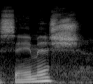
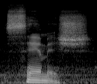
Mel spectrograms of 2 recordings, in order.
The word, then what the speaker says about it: same-ish: we are into the same ish samish not to be not to be pronounced samish I think I pronounced it samish in one of my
